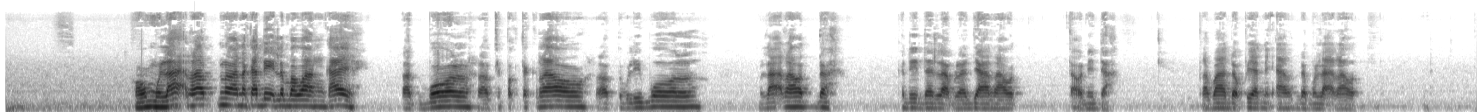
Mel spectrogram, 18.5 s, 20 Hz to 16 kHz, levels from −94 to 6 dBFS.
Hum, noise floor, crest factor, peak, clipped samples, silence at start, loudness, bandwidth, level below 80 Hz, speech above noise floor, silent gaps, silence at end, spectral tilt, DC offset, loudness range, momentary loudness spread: none; -60 dBFS; 18 dB; 0 dBFS; under 0.1%; 0.1 s; -16 LUFS; 11.5 kHz; -54 dBFS; 45 dB; none; 1.55 s; -7 dB/octave; under 0.1%; 11 LU; 16 LU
